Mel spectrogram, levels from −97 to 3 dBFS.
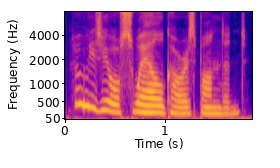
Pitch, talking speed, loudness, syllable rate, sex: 225 Hz, 160 wpm, -15 LUFS, 4.4 syllables/s, female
